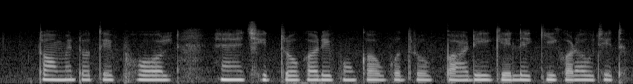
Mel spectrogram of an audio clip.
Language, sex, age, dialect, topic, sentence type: Bengali, female, 18-24, Rajbangshi, agriculture, question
